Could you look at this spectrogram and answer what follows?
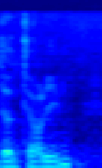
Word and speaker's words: DrLim: Alors c'est un acronyme, ça veut dire Dimensionality Reduction by Learning and Invariant Mapping, mais on prononce ça DrLim. Ça fait un peu comme Dr No, ça fait un peu un film de James Bond.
